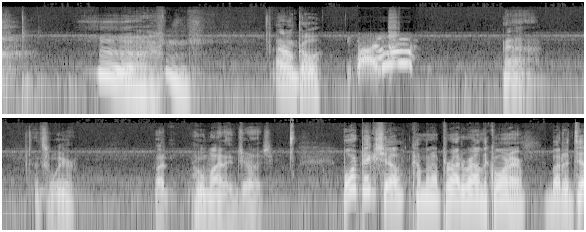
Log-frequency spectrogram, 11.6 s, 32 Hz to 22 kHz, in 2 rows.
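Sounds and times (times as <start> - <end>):
man imitating a yawn with his voice: 0.8 - 1.9
speech: 1.0 - 2.1, 2.7 - 4.2, 5.0 - 5.4, 6.2 - 6.6, 7.4 - 8.6, 9.2 - 11.6.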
